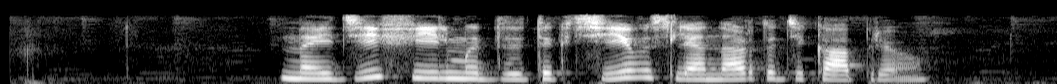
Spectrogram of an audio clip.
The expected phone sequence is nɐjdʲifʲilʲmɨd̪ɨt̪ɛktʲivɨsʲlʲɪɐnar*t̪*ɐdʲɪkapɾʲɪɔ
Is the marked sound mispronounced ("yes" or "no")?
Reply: yes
